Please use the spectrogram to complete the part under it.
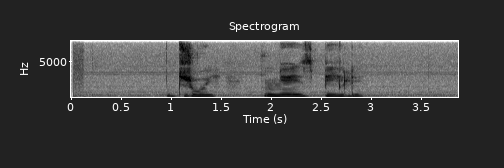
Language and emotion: Russian, sad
